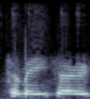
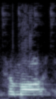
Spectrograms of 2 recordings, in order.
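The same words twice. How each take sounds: First: It is said with an American accent. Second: It is said with a British accent.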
